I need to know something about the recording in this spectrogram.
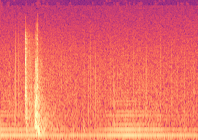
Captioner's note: door closes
